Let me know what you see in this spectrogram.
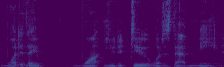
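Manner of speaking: ordinary talk, nothing marked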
